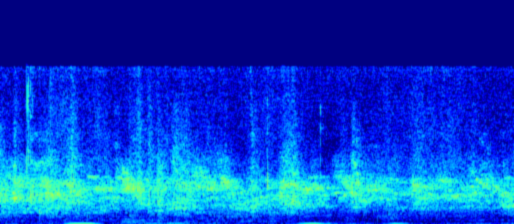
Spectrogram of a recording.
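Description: Birds calling: a low cooing that comes a few times, the clearest about a second in and again around three seconds, over faint high chirping.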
